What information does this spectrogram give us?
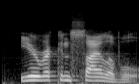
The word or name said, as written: irreconcilable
